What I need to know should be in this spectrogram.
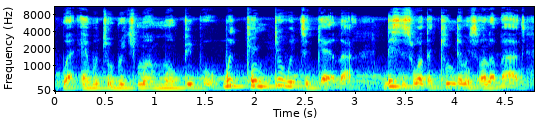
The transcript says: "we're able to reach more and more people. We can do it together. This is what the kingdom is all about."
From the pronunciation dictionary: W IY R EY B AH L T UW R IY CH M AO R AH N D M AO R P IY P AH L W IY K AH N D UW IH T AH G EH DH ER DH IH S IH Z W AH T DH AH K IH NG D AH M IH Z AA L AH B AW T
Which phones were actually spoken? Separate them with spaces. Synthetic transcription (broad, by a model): W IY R EY B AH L T UW R IY CH M AO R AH N M AO P IY P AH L W IY K AH N D UW IH T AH G EH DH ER DH IH S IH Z W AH T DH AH K IH NG D AH M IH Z AA L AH B AW T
